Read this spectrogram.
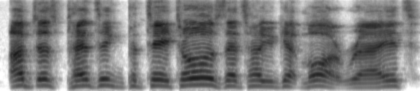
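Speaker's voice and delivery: jokey put-on French accent. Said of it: "you just did one".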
